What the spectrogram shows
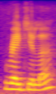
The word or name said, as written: regular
